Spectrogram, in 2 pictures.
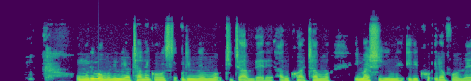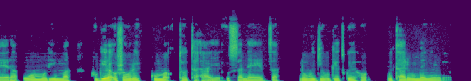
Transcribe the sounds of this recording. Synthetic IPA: umuɾimaumuninijat͡ʃaːne̞ɡo̞ːse̞ʔuɾimɲemŋo̞kʰid͡ʒa̰ːmbe̞̰ɾe̞̰a̰ɾikʰo̞ha̰t͡ʃamŋo̞ | imaʃiniːɾikʰo̞ʔiɾavo̰ːme̞̰ɾauwo̞muɾima | kuɡiɾaʔuʃo̞βo̞ɾekuɡ̥uma̰ʔutʰotʰaa̰je̞̰usa̰ne̞̰ːz̥a̰ | nuβwiːɟoβṵɡe̞zɡwe̞ho̞̰ | βutʰaɾiβume̞ɲe̞ɾḛɾe

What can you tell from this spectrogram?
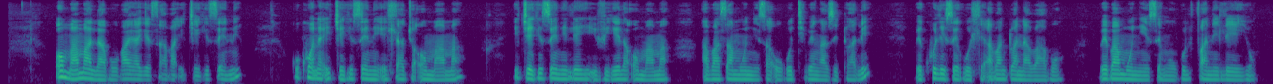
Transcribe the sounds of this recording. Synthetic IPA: ɔmamalaβɔβajaɣɛsaβaʔid̥ʒ̥ʱeɣiseːni | ɣukʰɔnaʔid̥ʒ̥ʱeɣiseniʔɛ̰ɬat͡ʃʼwa̰ʔɔmaːma | id̥ʒ̥ʱeɣisenilejiːviɣɛla̰ʔɔmama̰ː | βasamuɲisa̰ʔuɣutʰiβɛŋazid̥ʱwali | βḛkʰulisɛɣuɬɛ̰ʔa̰βantʼwanaβaβɔ | βɛβamuɲisɛ̰ŋoɣufa̰nɛlɛːjɔ

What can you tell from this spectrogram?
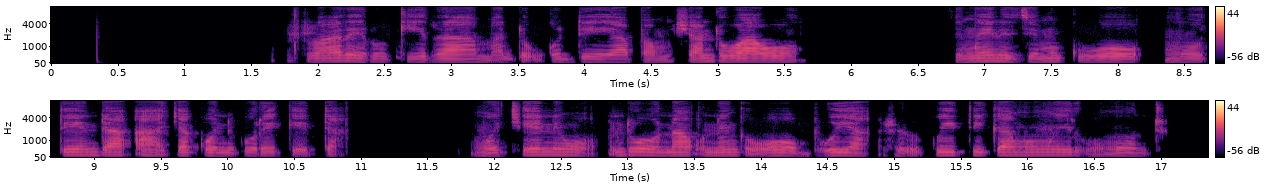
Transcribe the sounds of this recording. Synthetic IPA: rarerukirama̰dʱo̞̰ɡʱo̞dʱe̞japamuʃa̰ndowawo̞ | d͡zimwe̞nid͡ze̞mukuwomote̞ndaʔaːt͡ʃako̞nikuɾe̞ke̞̰ːta̰ | mot͡ʃe̞niwo̰ndiwonaʔṵne̞ŋɡe̞̰wobʱujaʐirḭkuitikamwumwiriwḛmuːntʰu̥

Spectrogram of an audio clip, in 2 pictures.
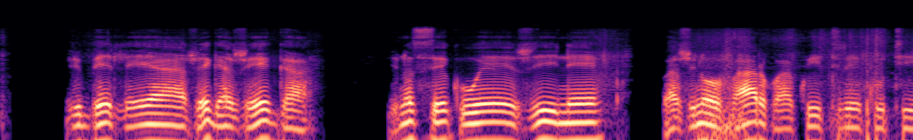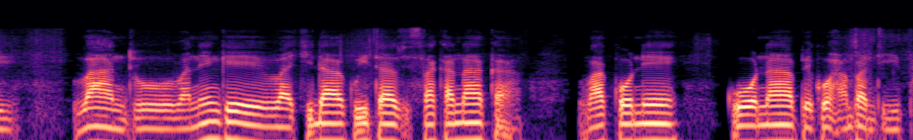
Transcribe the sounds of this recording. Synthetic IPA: ʐibʱe̞ɮejaʐe̞ɡʱaʐeɡʱa | ʐino̞si̥sekuwe̞ʐine | paʐino̞varwakuitirekutʰi | ʋantʰuʋane̞ŋɡe̞ʋat͡ʃiɗakuḭtaʐisakanaka̰ | ʋako̞ne̞ | kṵo̞nape̞kuɦambandiːpo̥

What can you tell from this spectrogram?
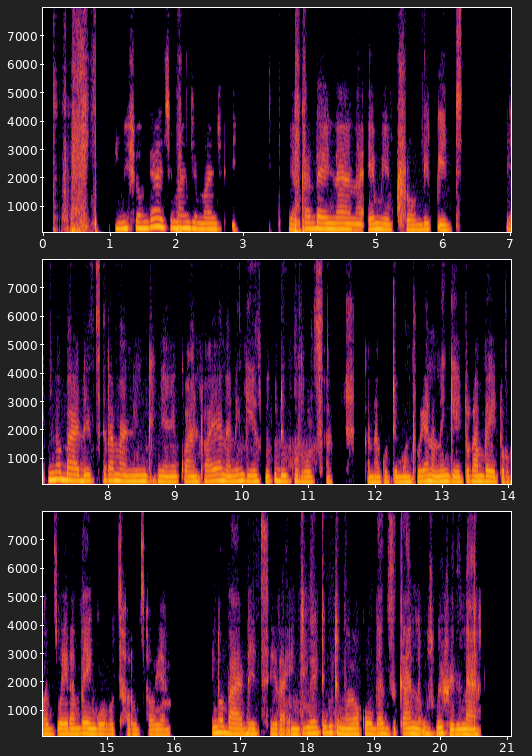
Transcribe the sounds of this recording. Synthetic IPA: miʃo̞ŋɡejat͡ʃemand͡ʒemand͡ʒe | jakaɗainanaʔemitrolikidi | ino̞ɓaːɗe̞t͡se̞ɾamaniŋɡikuɲaɲakwaːntʰuajanane̞ŋɡeizwikuɗikurut͡sa | kanakutimuntʰuːjanoune̞ŋɡeitoɾambaitorwad͡ziwaiɾambaiŋɡo̞ɾut͡saɾut͡saujaːni | ino̞ɓaːɗe̞t͡seɾa̰ḭndino̞itekutimwewakouɡʱad͡zikanḛʔuzweʐirinaːni

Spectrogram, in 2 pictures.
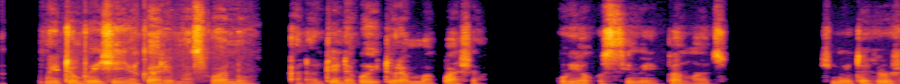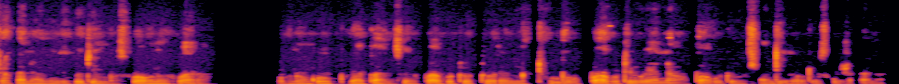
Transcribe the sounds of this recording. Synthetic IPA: mito̞mbojet͡ʃeɲakaɾemazuwano | anatoḛnda̰koito̞ɾamumakwaʃa | ujeʔusime̞pam̤aːt͡so̥ | ʐino̞̰ḭtaʐiroʐaka̰nakaŋɡe̞kutim̤usuwauno̞rwaɾa | uno̞ŋɡo̞ɓuɗapanze̞kwakuto̞̰to̞̰ɾa̰mitʰombo̞kwakutoujanaokwakutouʃandirḛṵtosiweʐaka̰naːka

